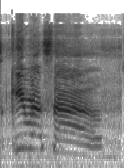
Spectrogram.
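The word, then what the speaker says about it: Curaçao: Let's start with how you should not pronounce it: Curacao, Curaco, Curacao, Curacao, Cucarachao, Curacao. The correct way to say the name of a beautiful Caribbean island. And the world famous liquor is Curacao.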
